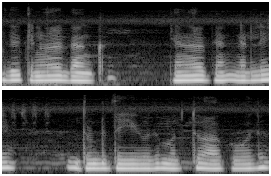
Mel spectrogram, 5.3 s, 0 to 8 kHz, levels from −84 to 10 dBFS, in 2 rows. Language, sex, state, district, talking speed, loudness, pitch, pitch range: Kannada, male, Karnataka, Koppal, 110 wpm, -15 LUFS, 130 Hz, 120-140 Hz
